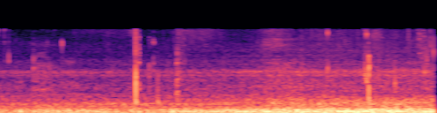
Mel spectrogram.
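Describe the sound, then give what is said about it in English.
Steady low rumble of cars moving slowly through a Buc-ee's parking lot, with engine noise swelling slightly over a few seconds and a few faint clicks and knocks on top; no one speaks. “I'm sorry, there's quite a bit of Bucky's traffic.”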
